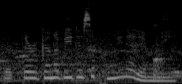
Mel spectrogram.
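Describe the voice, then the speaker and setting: Anxious, high-voiced young unicorn, played by a woman. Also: sing-song. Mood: guilty, fretful. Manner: hesitant, halting. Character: anxious, guilt-ridden studious young unicorn mare. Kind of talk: dramatic reading of fan fiction. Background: music.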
